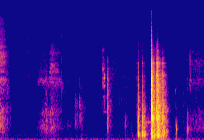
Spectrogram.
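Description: Tennis overgrip packaging being handled and opened: a few soft rustles and small clicks, then a louder crinkling crunch about three seconds in.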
